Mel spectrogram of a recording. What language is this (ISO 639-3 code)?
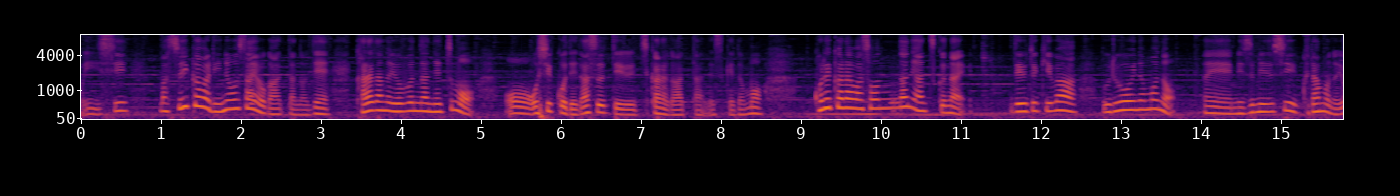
jpn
